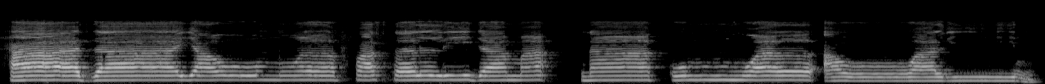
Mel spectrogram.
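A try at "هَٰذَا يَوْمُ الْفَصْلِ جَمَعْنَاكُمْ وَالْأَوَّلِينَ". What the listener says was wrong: Nah, Umi di spot sukun jangan kol-kolah. Tosli.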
